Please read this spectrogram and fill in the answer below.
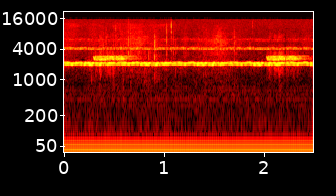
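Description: Steady high-pitched trill of chirping insects, with a short, higher burst of chirping about half a second in.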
